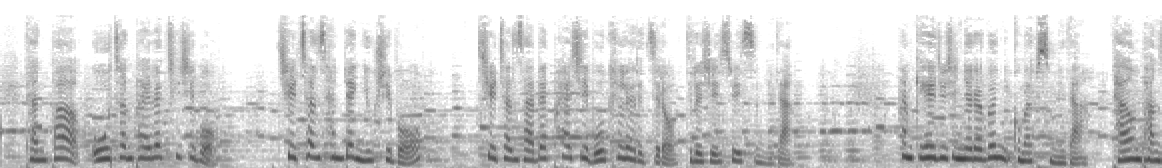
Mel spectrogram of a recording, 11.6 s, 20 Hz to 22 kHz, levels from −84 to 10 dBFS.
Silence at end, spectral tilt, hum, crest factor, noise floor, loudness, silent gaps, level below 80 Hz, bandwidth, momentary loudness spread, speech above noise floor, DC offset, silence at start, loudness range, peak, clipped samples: 0 s; -4.5 dB/octave; none; 14 dB; -46 dBFS; -26 LUFS; none; -54 dBFS; 15 kHz; 15 LU; 21 dB; under 0.1%; 0 s; 3 LU; -12 dBFS; under 0.1%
